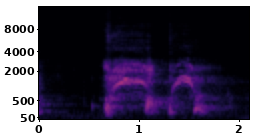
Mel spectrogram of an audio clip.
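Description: A man clearing his throat with two coughs, the first a little over half a second in and the second just after.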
